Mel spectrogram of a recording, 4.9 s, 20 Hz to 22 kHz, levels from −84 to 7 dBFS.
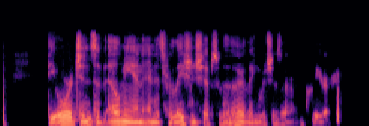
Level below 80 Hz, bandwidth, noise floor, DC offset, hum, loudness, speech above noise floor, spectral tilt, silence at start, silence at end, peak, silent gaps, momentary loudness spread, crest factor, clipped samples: -48 dBFS; 8 kHz; -65 dBFS; under 0.1%; none; -18 LUFS; 47 dB; -5.5 dB/octave; 0.65 s; 0.4 s; -2 dBFS; none; 19 LU; 16 dB; under 0.1%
